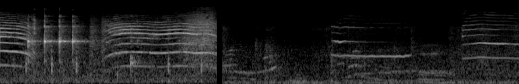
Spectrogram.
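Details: Attention-seeking kittens give a burst of stuttering, high mews and a long wavering meow, then after a sudden cut, softer drawn-out calls at a steadier pitch.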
